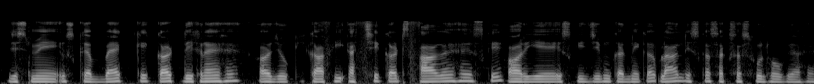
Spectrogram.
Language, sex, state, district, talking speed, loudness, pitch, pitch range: Hindi, male, Uttar Pradesh, Muzaffarnagar, 200 wpm, -30 LUFS, 135 Hz, 130-145 Hz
